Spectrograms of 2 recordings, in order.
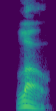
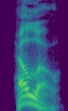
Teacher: Notice how your mouth makes an O shape at the end. Low. It's longer than the first part.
